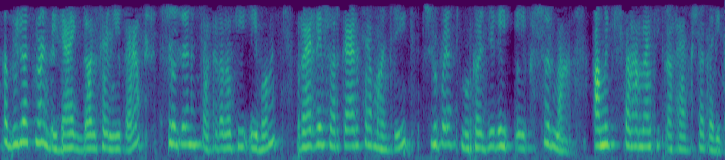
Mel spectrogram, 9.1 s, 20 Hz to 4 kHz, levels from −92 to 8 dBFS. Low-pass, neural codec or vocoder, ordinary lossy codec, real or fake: 3.6 kHz; codec, 24 kHz, 1.5 kbps, HILCodec; MP3, 24 kbps; fake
